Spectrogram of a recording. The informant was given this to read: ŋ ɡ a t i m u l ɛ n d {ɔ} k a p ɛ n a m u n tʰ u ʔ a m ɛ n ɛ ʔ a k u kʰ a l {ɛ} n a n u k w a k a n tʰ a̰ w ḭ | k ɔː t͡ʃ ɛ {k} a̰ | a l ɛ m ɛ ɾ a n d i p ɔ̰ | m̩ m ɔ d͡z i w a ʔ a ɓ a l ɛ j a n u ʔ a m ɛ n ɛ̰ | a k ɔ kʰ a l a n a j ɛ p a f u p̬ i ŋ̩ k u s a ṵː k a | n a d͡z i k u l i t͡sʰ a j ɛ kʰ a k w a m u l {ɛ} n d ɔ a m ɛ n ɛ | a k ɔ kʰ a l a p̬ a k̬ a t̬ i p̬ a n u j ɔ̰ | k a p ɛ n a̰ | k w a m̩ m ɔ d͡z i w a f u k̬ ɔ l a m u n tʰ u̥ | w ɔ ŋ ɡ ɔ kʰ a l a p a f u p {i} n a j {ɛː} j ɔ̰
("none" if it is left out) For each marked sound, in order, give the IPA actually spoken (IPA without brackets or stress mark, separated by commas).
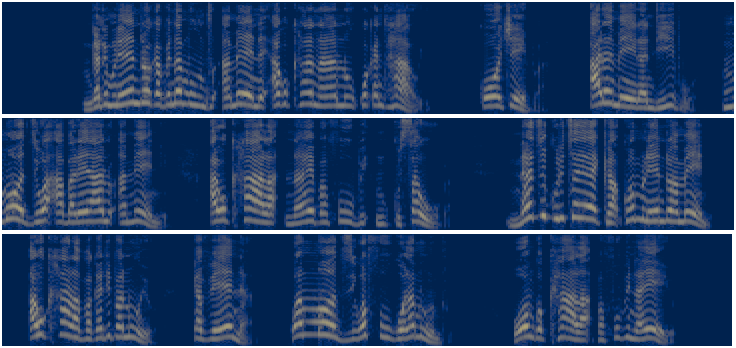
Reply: ɔ, a, p, ɛ, i, ɛː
